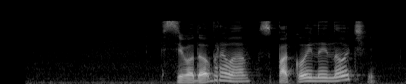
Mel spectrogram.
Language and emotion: Russian, positive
